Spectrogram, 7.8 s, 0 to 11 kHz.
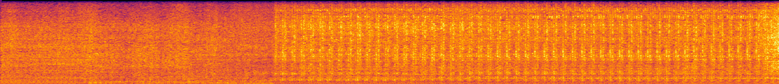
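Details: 1970s air-cooled VW flat-four on a custom trike, after adjusting the carburetor to stop flooding, battery low: deep, steady, loose chuffing beat that holds speed without stumbling; runs cleanly, no flooding.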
